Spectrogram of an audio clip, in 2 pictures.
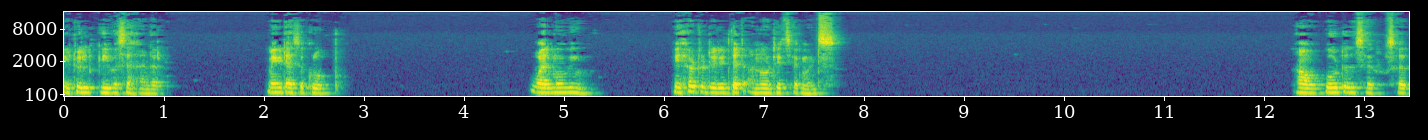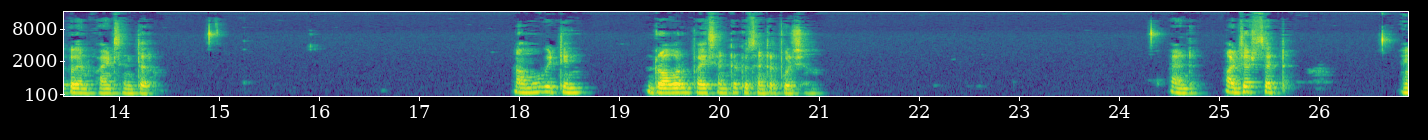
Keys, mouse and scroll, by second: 0.2 right click, 1.2 click, 1.6 scroll down 1, 2.5 click, 3.8 Up, 4.5 click, 4.7 space, 5.3 click, 6.3 Delete, 6.9 middle click, 8.1-9.1 scroll up 1, 9.1 click, 11.7 click, 12.1 space, 12.3-12.9 scroll down 1, 12.9 click, 13.2-13.7 scroll up 1, 14.2 m, 15.0 click, 16.1 Up, 16.4 middle click, 17.1 scroll down 1, 18.3 shift+middle click, 19.4 scroll up 1, 20.7 click, 20.8 space, 21.0 scroll down 1, 21.4 shift+middle click, 22.8 scroll up 1, 24.9 m, 25.7 click, 26.4 space.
